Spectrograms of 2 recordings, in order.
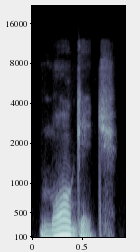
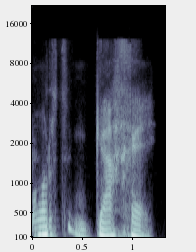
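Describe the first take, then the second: First: It is said the usual English way. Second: Every letter is sounded out as spelled. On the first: The speaker calls it right. "But it isn't. It's mortgage" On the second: The speaker calls it wrong. "if you were pronouncing it in Spanish pronunciation"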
